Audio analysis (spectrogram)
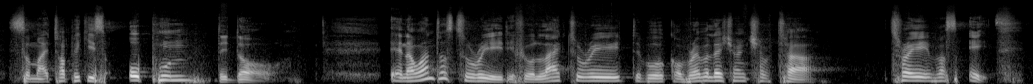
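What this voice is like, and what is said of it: Speaks with a noticeable accent. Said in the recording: “I hope you'll be struggling with my accent from the beginning.”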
